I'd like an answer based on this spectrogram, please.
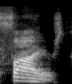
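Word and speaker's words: PHIRES: in the menu called fires fires is an acronym that's spelled p i RS the pH makes the F sound is in like philosophy and the whole idea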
